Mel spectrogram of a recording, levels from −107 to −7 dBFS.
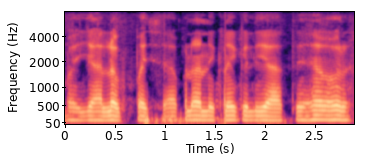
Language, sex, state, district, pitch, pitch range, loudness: Hindi, male, Chhattisgarh, Kabirdham, 115 Hz, 115-120 Hz, -18 LUFS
